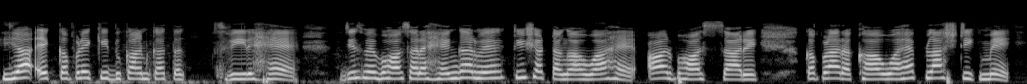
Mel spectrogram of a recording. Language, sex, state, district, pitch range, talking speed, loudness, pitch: Hindi, female, Jharkhand, Deoghar, 240-285 Hz, 160 wpm, -16 LUFS, 260 Hz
